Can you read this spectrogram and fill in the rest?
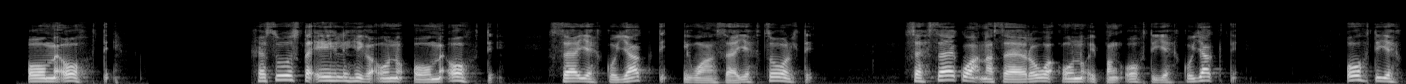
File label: Nahuatl Isthmus-Mecayapan; The Two Roads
